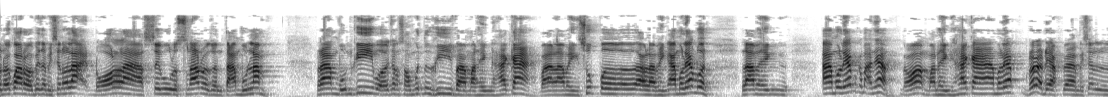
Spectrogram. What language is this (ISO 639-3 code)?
vie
